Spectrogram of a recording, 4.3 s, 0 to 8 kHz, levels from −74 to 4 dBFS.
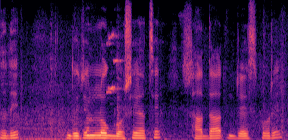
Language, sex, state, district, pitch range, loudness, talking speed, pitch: Bengali, male, West Bengal, Alipurduar, 125-145 Hz, -18 LUFS, 95 wpm, 135 Hz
